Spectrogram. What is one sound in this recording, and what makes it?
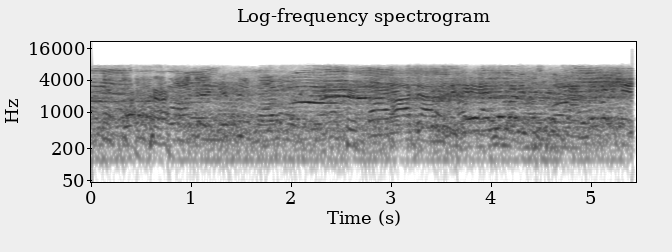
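A crowd of people chatter loudly close by.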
